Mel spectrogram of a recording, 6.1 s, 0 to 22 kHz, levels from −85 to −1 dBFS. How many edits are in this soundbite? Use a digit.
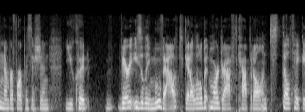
1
